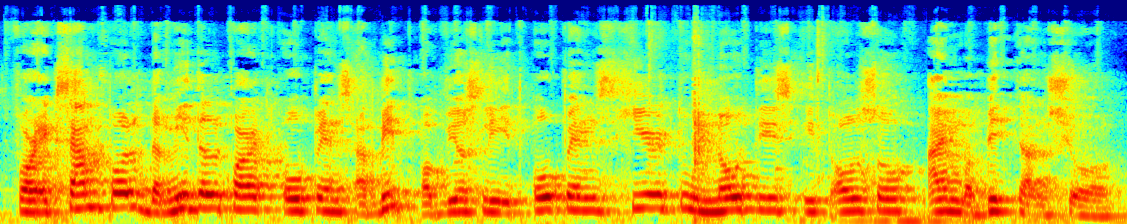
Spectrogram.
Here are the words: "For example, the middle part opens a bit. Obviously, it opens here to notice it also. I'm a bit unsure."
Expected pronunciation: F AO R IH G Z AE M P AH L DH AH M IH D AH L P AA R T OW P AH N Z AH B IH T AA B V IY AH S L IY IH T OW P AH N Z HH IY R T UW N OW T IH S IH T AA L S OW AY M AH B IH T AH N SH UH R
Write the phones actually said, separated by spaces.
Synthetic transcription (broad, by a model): F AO R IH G S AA M P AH L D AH M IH D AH L P AA R T OW P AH N S AH B IH T AA B V IY AH S L IY IH T OW P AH N S HH IY R T UW N OW T IH S IH T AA L S OW AY M AH B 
